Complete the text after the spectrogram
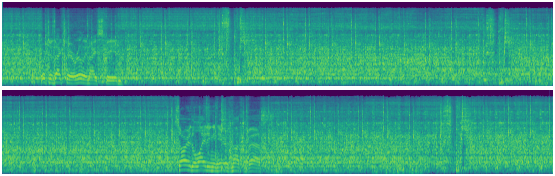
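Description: An old stationary engine runs with a steady, rapid chugging and clatter close by.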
